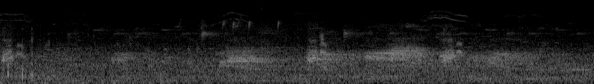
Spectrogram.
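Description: Birds calling: a few harsh calls in the middle, with faint high chirps above them.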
